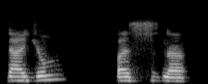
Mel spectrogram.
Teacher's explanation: इसमें मीम की आवाज निकालेंगे, नून साकिन की बजाय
